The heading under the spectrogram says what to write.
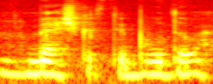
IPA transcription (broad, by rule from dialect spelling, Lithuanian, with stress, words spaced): nʊ ˈmʲæːʃʲkʲɪs ˈtɐɪ ˈbuːdɐoː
